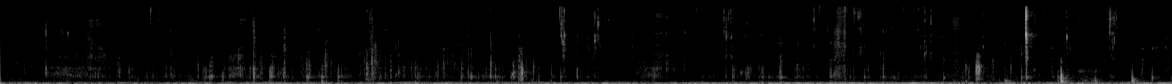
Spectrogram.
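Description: Chewing a mouthful of cheesy baked penne pasta: soft, wet mouth sounds and small irregular clicks, with one sharp click about ten seconds in.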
